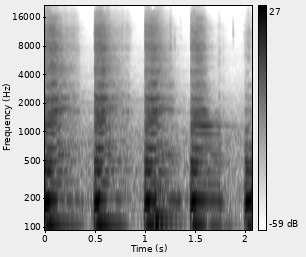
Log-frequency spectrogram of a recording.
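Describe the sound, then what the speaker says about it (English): A guitar note repeatedly plucked, five times at a steady pace, each with a buzzy, rattling tone as the string vibrates against the fret, close and clear. "you will almost always get a buzzing sound"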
